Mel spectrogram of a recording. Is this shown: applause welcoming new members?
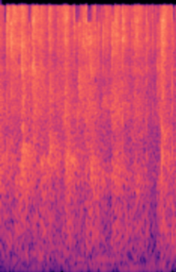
yes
